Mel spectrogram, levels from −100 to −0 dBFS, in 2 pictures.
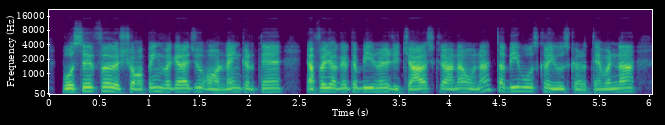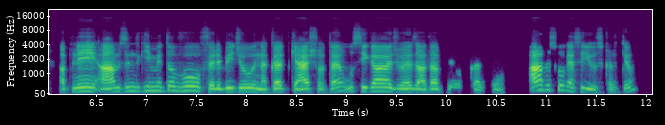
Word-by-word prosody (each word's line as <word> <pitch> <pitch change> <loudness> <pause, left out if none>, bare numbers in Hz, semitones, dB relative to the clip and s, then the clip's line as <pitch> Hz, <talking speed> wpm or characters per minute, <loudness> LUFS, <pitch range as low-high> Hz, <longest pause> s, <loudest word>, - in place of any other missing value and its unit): वो 155 - +4
सिर्फ़ 180 +4 +1 0.2
शॉपिंग 170 +5 -2
वगैरह 160 0 +2
जो 170 - -2
ऑनलाइन 130 +5 -1
करते 150 +1 -5
हैं 160 0 0 0.3
या - - +7
फिर 165 0 +3
अगर 160 0 -2
कभी 165 +1 +1
उन्होंने 165 +1 -1
रीचार्ज 135 +2 +4
कराना 145 0 0
हो 150 -2 -4
ना, 135 - -1
तभी 180 -1 +1
वो 180 -1 -2
उसका 170 0 -4
यूज़ 140 -1 -1
करते 130 -1 -7
हैं, 130 - -2
वरना 155 +4 +2 0.3
अपनी 175 +2 +1 0.2
आम 165 - 0
ज़िंदगी 185 +2 -8
में 195 -1 -6
तो 205 +1 -5
वो 200 +1 -2
फिर 145 -1 0
भी 160 +2 0
जो 165 0 0
नकद 145 +2 0
कैश 140 +1 +3
होता 130 - -2
है, - - 0
उसी 95 - -5
का 180 0 +3
जो 145 -2 -4
है, 145 - -1
ज़्यादा 140 -1 0
उपयोग 130 -3 -9
करते 125 -1 -10
हैं। 120 - -13 0.3
आप 230 - +4
इसको 225 0 -8
कैसे 335 - -5
यूज़ 280 -2 -5
करते 125 -1 -10
हो? - - -9
155 Hz, 255 wpm, -24 LUFS, 140-175 Hz, 0.3 s, या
